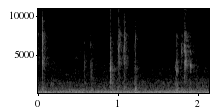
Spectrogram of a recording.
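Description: Keys on a computer keyboard are pressed several times, giving faint, quiet clicks spaced irregularly over a soft background hiss.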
